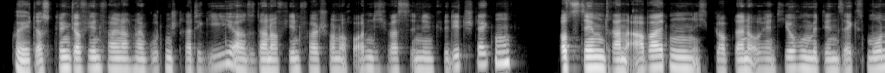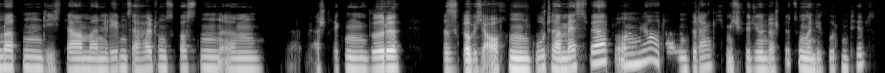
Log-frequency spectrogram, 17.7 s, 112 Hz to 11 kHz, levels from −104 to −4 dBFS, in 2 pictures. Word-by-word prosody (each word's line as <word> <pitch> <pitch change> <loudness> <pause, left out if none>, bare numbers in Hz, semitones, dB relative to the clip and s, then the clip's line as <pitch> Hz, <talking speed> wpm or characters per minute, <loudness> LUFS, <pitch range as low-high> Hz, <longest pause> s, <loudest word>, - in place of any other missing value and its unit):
Okay, 130 -4 +6
das 125 +1 -4
klingt 155 -1 +3
auf 140 0 +3
jeden 150 0 +2
Fall 145 -1 0
nach 140 0 +1
'ner 140 -1 -2
guten 140 +2 -5
Strategie, 145 +9 -5
also 135 -2 +1
dann 135 +1 +2
auf 130 0 -1
jeden 140 +1 -2
Fall 140 0 -3
schon 140 0 -4
auch - - -7
ordentlich 140 -1 -5
was 140 0 -6
in 140 - -3
den 140 -1 -1
Kredit 150 +5 -6
stecken. 200 +4 +2 0.5
Trotzdem 155 +1 +7
dran 135 -2 +3
arbeiten. 155 +1 +4
Ich - - -9
glaube, 130 -1 -5
deine 135 0 +2
Orientierung 145 +2 -1
mit 140 -2 -1
den 135 0 -1
6 135 0 -7
Monaten, 155 +1 0
die - - -11
ich - - -18
da 140 0 -1
meinen 140 0 -1
Lebenserhaltungskosten, 155 +1 -5
ähm, 145 0 -3 0.5
erstrecken 145 +1 -4
würde, 155 +1 +5 0.4
das 135 -1 -6
ist, 135 - -16
glaub 130 0 +5
ich, 135 - -5
auch - - 0
'n 140 -1 +7
guter 150 +1 -1
Messwert 165 +11 +1
und 195 +2 0
ja, 240 0 -4 0.2
dann 145 0 -4
bedanke 155 +4 -7
ich - - -45
mich - - -8
für 145 - -7
die 145 - -6
Unterstützung 140 +1 -3
und 140 - +3
die 135 - -9
guten 150 +2 -9
Tipps. 175 +4 -10
145 Hz, 215 wpm, -26 LUFS, 140-155 Hz, 0.5 s, Trotzdem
